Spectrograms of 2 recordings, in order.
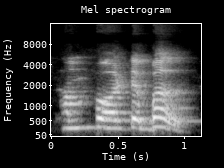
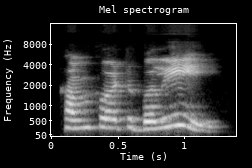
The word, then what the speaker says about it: comfortable: the last letter here the last letter is e but actually we are not pronouncing this e we are stopping at the one letter before e that is l right comfortable comfortable uh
